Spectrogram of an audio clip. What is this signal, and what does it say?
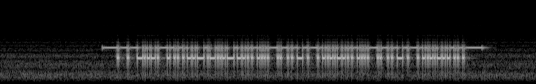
RTTY (75 baud, 850 Hz shift), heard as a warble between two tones, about 1700 Hz centre. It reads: CQ TEST 4X9UD 4X9UD CQ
